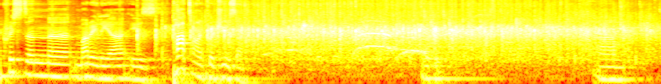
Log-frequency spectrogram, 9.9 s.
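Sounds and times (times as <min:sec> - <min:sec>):
speech: 0:00.1 - 0:03.9, 0:06.3 - 0:06.8
audience applause: 0:02.3 - 0:09.9.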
